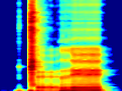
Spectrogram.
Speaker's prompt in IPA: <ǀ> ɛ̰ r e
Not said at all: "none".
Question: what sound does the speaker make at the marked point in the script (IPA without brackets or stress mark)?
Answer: ǁ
